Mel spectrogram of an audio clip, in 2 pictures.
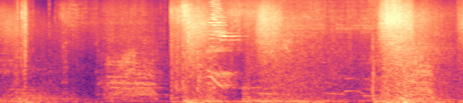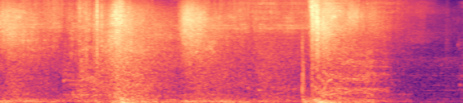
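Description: A large creature roars and growls.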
